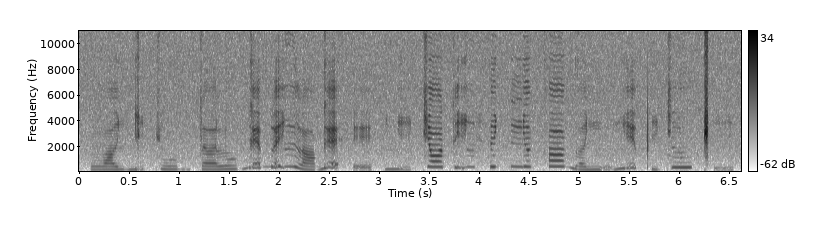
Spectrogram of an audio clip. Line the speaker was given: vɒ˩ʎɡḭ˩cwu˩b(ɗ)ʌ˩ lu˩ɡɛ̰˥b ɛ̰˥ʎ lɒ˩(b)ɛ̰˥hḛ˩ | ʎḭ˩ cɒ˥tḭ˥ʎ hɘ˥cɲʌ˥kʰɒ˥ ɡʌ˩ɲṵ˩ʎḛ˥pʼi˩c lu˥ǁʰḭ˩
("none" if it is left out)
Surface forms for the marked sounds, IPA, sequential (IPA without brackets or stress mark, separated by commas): t, ɡ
